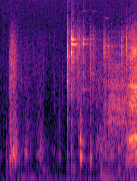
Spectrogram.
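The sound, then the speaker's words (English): A squeaky office chair that needs oil creaks and groans as someone sits down in it, with a couple of short, high-pitched squeals followed by a longer, strained creak. Fairly loud, with no talking. “This chair could use a little oil.”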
